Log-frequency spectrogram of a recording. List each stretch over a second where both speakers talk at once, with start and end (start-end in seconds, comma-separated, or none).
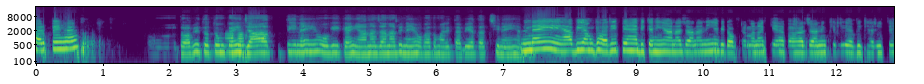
none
